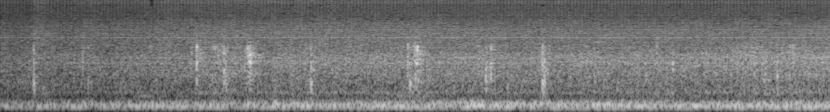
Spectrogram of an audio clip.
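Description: Rocket engines ignite at launch: a deep, steady engine roar rumbles continuously at high volume, with occasional crackles and pops flickering over the low, dense drone. No voices are heard.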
